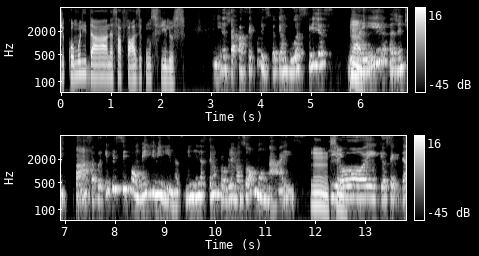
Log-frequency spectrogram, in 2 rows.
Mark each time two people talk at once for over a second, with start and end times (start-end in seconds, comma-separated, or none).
none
